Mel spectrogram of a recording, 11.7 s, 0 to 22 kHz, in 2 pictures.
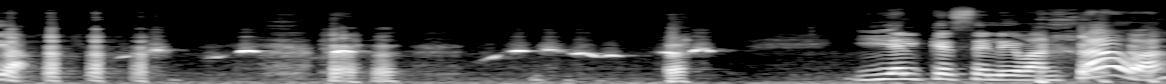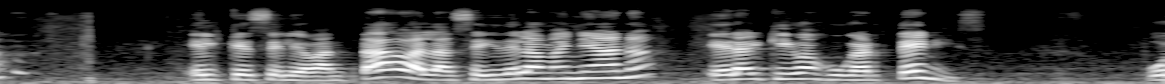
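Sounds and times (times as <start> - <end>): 
speech: 0.0 - 0.4, 1.6 - 3.6, 4.3 - 6.0, 6.8 - 10.7
person whistling a short bouncy folk melody: 2.4 - 3.7.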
